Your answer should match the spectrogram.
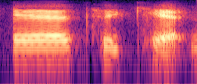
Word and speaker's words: etiquette: So, since it comes from a French word meaning ticket, that is the reason that the Q sound actually adopts the sound as the K. So, in knowing that, you will not mispronounce that word anymore. So it's etiquette.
